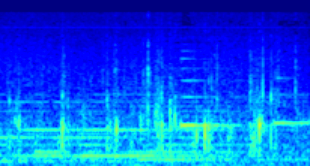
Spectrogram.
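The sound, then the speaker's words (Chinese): Hooves of Kelpie, a horse saddled and ridden by Ciri around a corral and a hut, clip-clop in an unhurried, fairly even rhythm, a handful of crisp knocking beats standing out over a steady, humming tonal background. “希瑞给凯尔比套上马鞍，骑着它绕畜栏和小屋转了几圈”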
